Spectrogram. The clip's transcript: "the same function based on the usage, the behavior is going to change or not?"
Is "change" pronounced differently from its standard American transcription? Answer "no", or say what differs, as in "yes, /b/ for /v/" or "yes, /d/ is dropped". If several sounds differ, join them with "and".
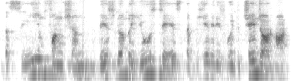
no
